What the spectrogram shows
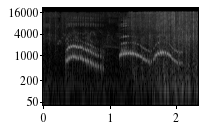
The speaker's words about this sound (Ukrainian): І тут прилетів гарненький білий голуб та сів на парканчик. Привіт, пташечко! Чи не допоможеш нам вирвати цю величезну рібку? І голуб прогуркотів. На мові голубів це означало, звісно, так.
